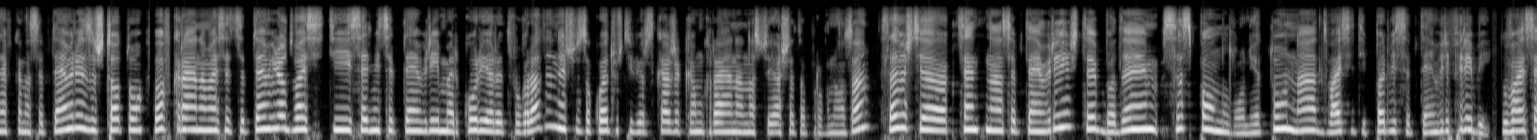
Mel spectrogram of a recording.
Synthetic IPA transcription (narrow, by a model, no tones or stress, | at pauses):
nɛfkənɐsɛp̚t̪ɛɱvɾizɐʃt̪ɔt̪ovəfkɾajənɐmɛsɛt̪sɛp̚t̪ɛ̃ɱvɾiod̪vajsɛ̥t̪isɛd̪misɛp̚t̪ɛɱvɾimɛɾkuɾiəɾɛt̪ɾoɡɾad̪ɛnɛʃt̪ozɐkoɛt̪ʊʃt̪ɛviɾɐskaʒəkəmkɾajənɐnɐst̪ojaʃt̪ət̪əpɾoɡnɔzəslɛd̪vəʃt̪ijəːk̚t̪sɛnt̪nɐsɛp̚t̪ɛɱvɾiʃt̪ɛbɤd̪ɛsəspəlˠnolˠoniɛt̪onɐd̪vajsɛt̪ipɤɾvisɛp̚t̪ɛɱvɾifɾibit̪ovaɛs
